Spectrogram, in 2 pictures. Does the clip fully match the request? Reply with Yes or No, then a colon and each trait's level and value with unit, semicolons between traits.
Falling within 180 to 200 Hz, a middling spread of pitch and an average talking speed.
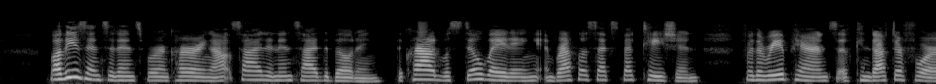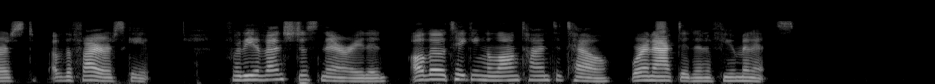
Yes: high, 190 Hz; average, 3.6 semitones; average, 150 wpm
